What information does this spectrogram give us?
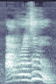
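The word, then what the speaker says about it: الرجل: আর রজুলু মানে লোক, আর রাজুলু এই এটা হরফে শামসিয়া, এর আগে আলিফ লাম উচ্চারিত হবে না।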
